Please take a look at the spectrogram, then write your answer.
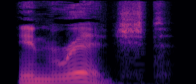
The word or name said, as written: enriched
